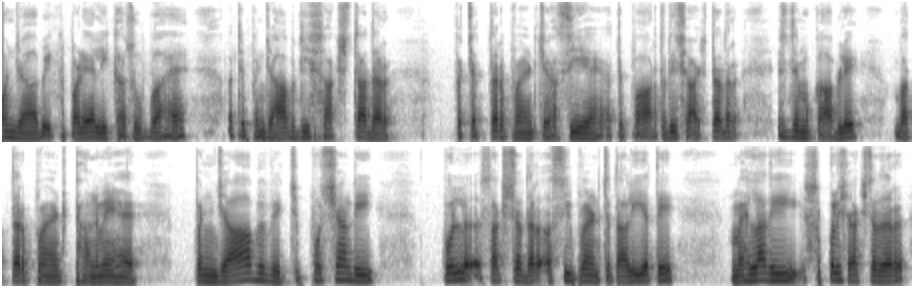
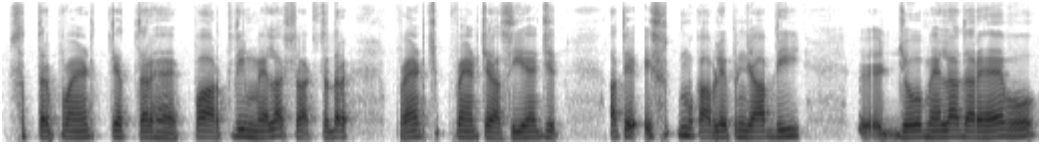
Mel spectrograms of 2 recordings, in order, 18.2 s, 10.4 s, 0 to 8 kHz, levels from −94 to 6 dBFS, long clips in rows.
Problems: background sounds at intervals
